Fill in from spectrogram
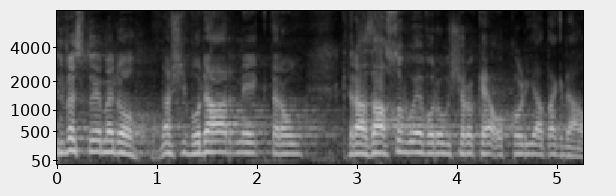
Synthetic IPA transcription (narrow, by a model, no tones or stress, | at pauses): ɪnvɛst̪ujɛmɛdo̞naʃiːvo̞daːɾnɪkt̪ɛɾow | kkt̪ɛɾaːzaːso̞bujɛvo̞do̞wʃɪɾo̞kɛːʔo̞ko̞liːat̪aɡdaːl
